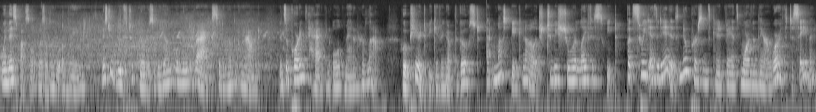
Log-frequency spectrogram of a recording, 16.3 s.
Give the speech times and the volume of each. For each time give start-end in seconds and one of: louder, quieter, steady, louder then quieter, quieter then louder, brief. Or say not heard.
0.0-16.2 steady.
